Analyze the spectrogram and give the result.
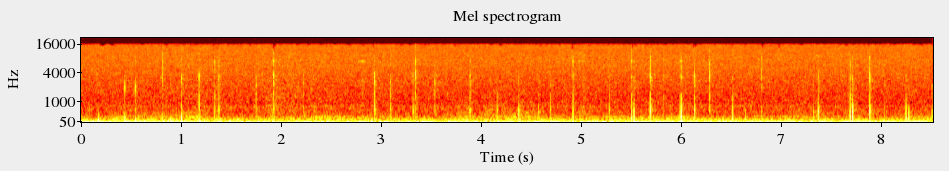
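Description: Long nails tap the faces of a small, solid, light-wood cube held in both hands. Quiet, short, dry clicks come at an uneven pace over a steady low hum.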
